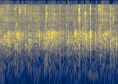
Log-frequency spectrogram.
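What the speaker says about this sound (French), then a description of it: "On peut les applaudir également." A festival audience breaks into a short, dense burst of clapping, fairly loud and without any voices over it.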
